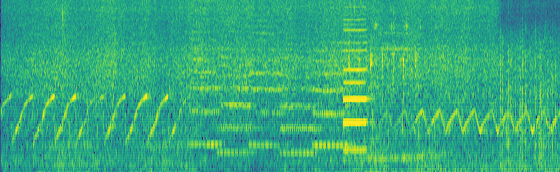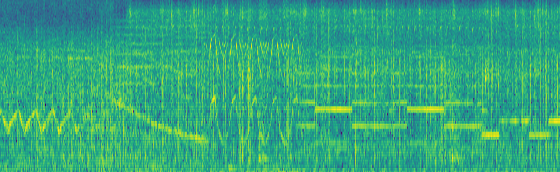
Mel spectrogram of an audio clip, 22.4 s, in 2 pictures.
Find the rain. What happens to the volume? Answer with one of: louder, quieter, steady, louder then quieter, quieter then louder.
steady.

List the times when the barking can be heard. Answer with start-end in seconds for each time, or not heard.
not heard.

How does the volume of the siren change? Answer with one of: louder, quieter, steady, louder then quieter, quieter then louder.
steady.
